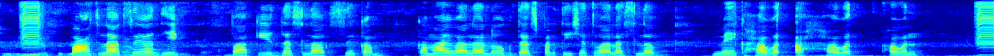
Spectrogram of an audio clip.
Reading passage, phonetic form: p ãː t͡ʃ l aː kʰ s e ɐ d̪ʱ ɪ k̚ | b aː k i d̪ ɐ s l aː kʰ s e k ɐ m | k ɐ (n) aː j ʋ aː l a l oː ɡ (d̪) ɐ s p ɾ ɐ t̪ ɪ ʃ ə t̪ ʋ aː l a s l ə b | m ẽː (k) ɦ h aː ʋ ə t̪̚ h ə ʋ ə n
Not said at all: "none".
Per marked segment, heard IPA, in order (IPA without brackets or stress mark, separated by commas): m, d̪, k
